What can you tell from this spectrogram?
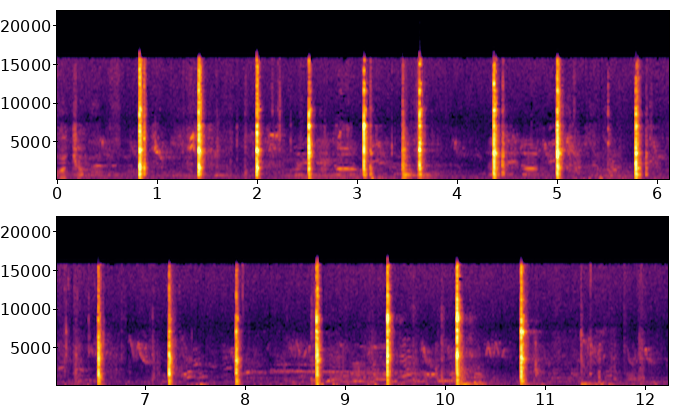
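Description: Hand tool striking over and over: about seventeen sharp blows at a steady working pace, roughly one every two-thirds of a second.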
